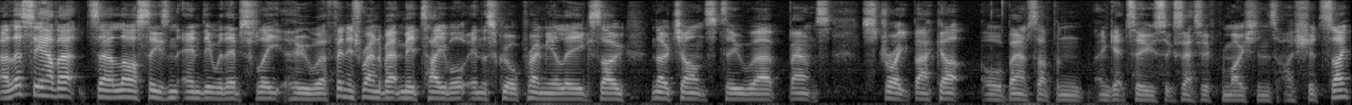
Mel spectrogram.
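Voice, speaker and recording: On a very clean recording with a silent background, a man with an English accent speaks at a moderate pace with hardly any pauses. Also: medium pitch for a man, ordinary pitch variation. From England. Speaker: gaming YouTuber. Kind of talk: gameplay commentary. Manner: casual, many fillers.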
